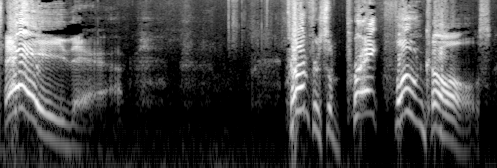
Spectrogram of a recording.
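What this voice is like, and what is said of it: Exaggerated radio announcer voice. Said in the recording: “radio voice.”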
